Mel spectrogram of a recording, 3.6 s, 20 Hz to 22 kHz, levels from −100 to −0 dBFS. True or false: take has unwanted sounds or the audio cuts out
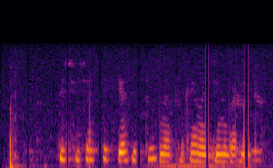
false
